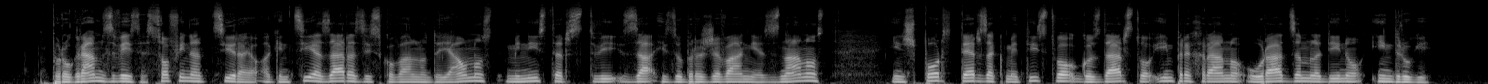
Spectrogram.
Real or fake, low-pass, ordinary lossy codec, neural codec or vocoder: real; 19.8 kHz; Opus, 64 kbps; none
